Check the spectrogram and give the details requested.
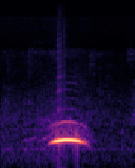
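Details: One low, even whistled coo from an uncal cuckoo-dove, lasting under half a second and bending softly up then down, with no other sounds.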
